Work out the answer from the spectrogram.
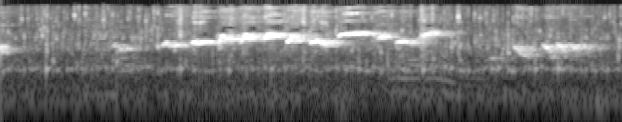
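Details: Oriental magpie-robin lure song meant to make caged birds sing: a short warbled passage of scratchy, slurred whistles, louder in the middle, with a soft water trickle behind.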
